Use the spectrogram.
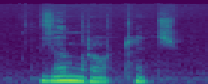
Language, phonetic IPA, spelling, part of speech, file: Polish, [zãˈmrɔt͡ʃɨt͡ɕ], zamroczyć, verb, LL-Q809 (pol)-zamroczyć.wav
